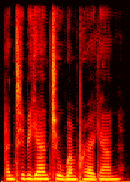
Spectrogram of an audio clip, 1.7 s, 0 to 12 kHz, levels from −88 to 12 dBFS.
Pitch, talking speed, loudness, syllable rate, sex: 215 Hz, 205 wpm, -17 LUFS, 5.7 syllables/s, female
